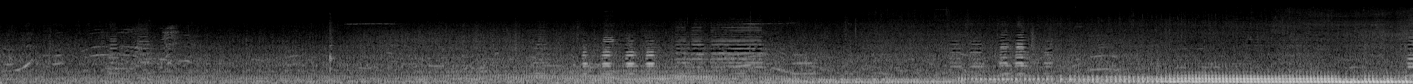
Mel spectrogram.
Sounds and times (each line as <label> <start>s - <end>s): throaty cars motorcycles mopeds 0.0s - 14.1s
horn honks2 5.3s - 8.2s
